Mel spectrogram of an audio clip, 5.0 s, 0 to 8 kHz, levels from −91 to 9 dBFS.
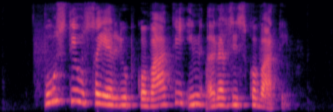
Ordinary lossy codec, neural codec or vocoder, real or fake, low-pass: none; none; real; 7.2 kHz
